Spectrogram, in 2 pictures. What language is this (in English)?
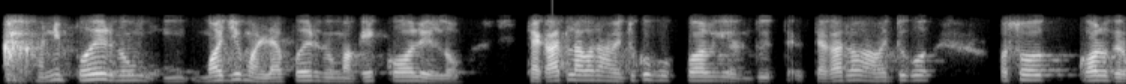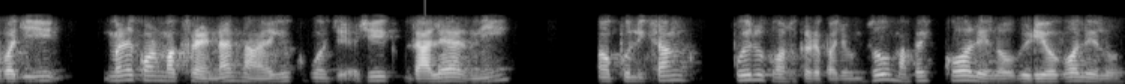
Konkani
